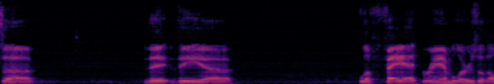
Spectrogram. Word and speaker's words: LaFayette: lafayette ramblers or the lafayette it's not lafayette ramblers it's the la fayette ramblers or if you're from the county it's lefet lafayette or lafette depending on how fast you speak i guess yeah and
